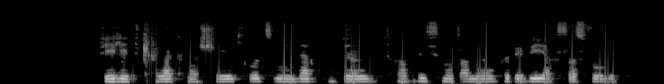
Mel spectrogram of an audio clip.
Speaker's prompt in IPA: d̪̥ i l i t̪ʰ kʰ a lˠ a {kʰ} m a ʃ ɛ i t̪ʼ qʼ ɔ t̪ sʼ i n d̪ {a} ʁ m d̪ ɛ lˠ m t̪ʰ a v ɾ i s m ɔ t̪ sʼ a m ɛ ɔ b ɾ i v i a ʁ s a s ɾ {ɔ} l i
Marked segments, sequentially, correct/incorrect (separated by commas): correct, correct, incorrect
